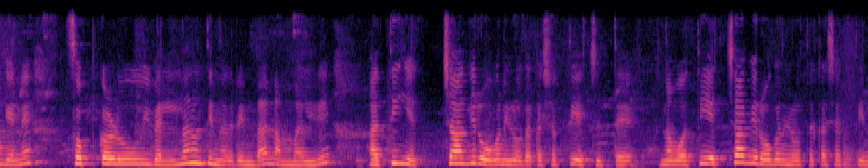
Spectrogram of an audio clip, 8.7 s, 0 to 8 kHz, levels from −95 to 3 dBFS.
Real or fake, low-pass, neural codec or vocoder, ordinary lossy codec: real; 7.2 kHz; none; none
